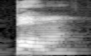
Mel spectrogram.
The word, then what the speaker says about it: bomb: lamb and climb again you can notice that there is a letter that I didn't pronounce in these words and that letter is the letter B so the second rule that we want to focus on today is whenever you have words that end in m and b don't pronounce the b only pronounce the M climb not climb uh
